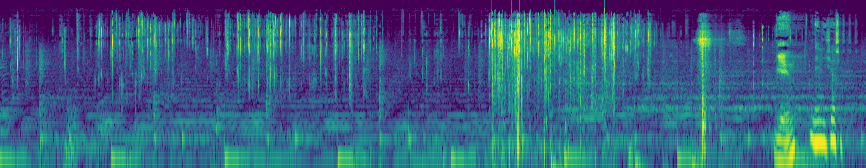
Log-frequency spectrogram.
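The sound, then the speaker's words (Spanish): Someone crunches and chews mazapán peanut candy in a steady run of crisp, crumbly crackles and soft squishy mouth sounds, with louder bursts of crunching partway through and near the end. “Mm, voy a hacer también para que puedan escuchar. ¿Sabes qué? Me recuerdo esos videos de Asen.”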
